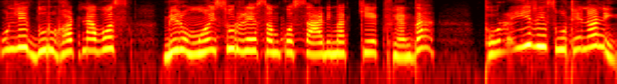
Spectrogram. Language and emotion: Nepali, angry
